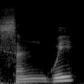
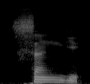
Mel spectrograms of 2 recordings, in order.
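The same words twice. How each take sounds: First: A w sound follows the g. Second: No w sound follows the g. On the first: This is the older pronunciation. "Não ser mais sangue" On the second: This is the current pronunciation. "mas sim sangue"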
